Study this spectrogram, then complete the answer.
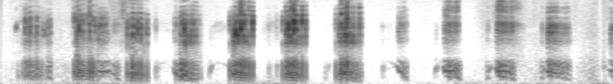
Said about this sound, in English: In case you're wondering what snowy owls sound like, I was. Here's an audio recording from Cornell University's Macaulay Library.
